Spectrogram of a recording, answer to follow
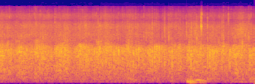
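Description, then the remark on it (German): Sustained audience applause for four people who shared their stories, a dense, steady wash of many hands clapping at an even loudness throughout, with no speech over it. “Yes, vielleicht können wir allen vier nochmal einen großen Applaus geben.”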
